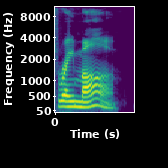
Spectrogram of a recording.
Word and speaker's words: Meagher: His name's actually pronounced Raymar. So there you go. His last name is confusing. – This guy should have come from Wales if he wants it pronounced like that. The way that he's spelt his name and the way that's pronounced do not match up.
